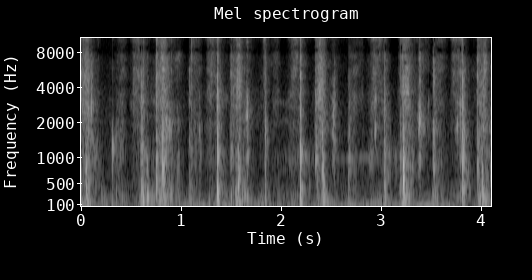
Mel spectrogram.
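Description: A deck of oracle cards being shuffled by hand: a fast, irregular run of soft card clicks and flicks.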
